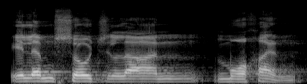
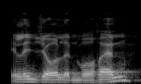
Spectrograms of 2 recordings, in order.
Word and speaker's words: Ilan Cholan Mohan: Actually is Ilan Cholan, the Cholan of the historical era. The Raja Cholan and the Chulias and the Cholas and so on. Ilan means young. Ilan Cholan Mohan.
